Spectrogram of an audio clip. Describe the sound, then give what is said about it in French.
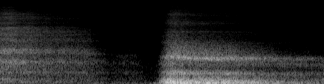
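A deep, deliberate breath taken as a stress-relief exercise: a soft airy stretch, a brief near-silent pause, then a loud, full rush of breath that slowly trails off. “s'imposer trois respirations profondes, mais vraiment des vraies respirations.”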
